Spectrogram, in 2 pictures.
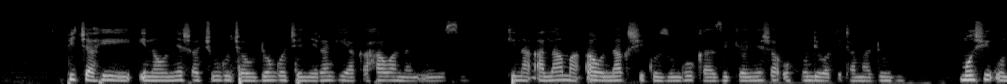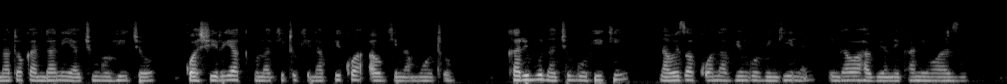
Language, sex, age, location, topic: Swahili, female, 18-24, Kisumu, health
